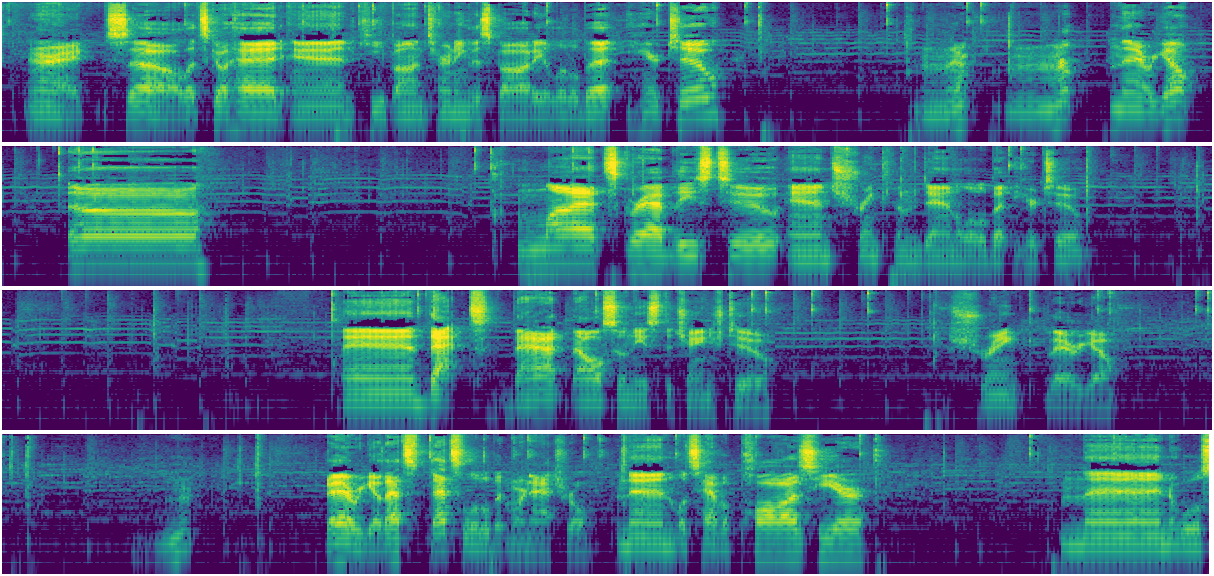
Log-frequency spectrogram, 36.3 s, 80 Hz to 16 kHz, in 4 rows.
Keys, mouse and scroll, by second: 0.0-1.3 drag, 2.3 right click, 2.7 shift+right click, 3.3 right click, 4.0 click, 5.5-6.6 shift+drag, 7.2 click, 7.3 space, 8.3 space, 9.7 right click, 12.7 right click, 13.3 shift+right click, 15.3 click, 15.7 s, 17.1 space, 17.9 space, 19.1 space, 19.7 space, 21.3 right click, 22.7 right click, 23.7 click, 24.1 click, 25.1 s, 27.0 click, 27.3 space, 29.1 space, 30.5 right click, 31.1 shift+right click, 31.7 right click, 32.2 click, 33.5-34.9 shift+drag, 35.5-36.2 drag.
